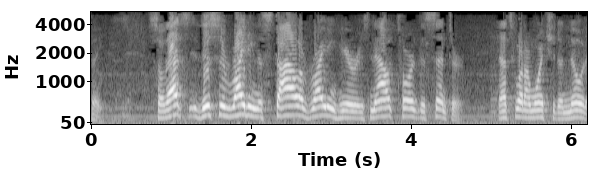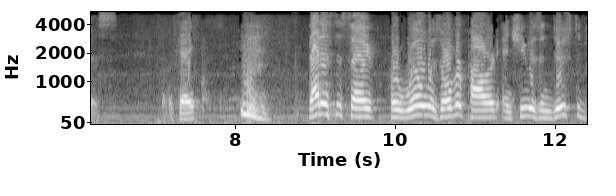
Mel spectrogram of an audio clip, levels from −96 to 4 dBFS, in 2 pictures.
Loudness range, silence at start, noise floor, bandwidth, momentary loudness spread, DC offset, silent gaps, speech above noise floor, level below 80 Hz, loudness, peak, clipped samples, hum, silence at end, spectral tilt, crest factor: 6 LU; 0 s; -33 dBFS; 5.4 kHz; 10 LU; 0.8%; none; 24 dB; -38 dBFS; -9 LUFS; 0 dBFS; 2%; none; 0 s; -8 dB/octave; 10 dB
